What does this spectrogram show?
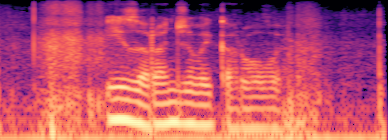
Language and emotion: Russian, neutral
